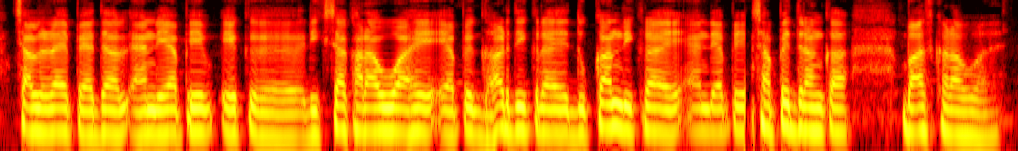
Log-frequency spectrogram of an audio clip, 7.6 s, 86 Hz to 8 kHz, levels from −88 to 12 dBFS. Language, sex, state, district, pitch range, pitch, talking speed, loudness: Hindi, male, Uttar Pradesh, Hamirpur, 150-165 Hz, 155 Hz, 245 wpm, -14 LUFS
